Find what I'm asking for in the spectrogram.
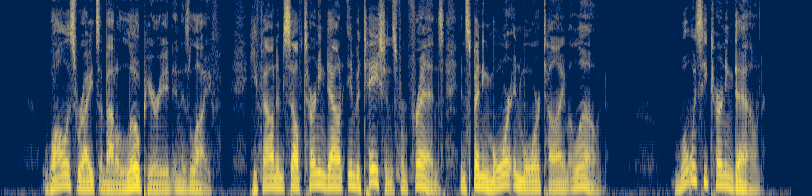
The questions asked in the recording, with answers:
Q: What was he turning down?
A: He was turning down invitations from friends.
